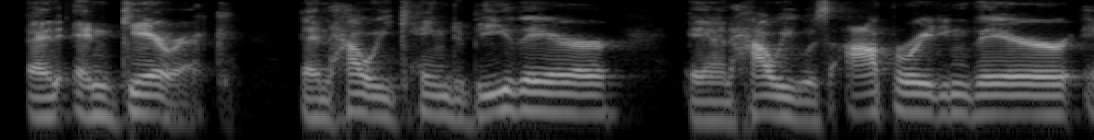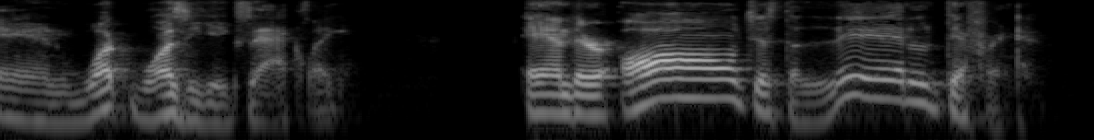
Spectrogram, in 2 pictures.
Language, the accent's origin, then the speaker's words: English; Chicago, Illinois, United States; I'm from Chicago too.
